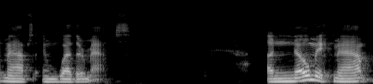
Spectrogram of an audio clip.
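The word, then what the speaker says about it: gnomonic: and weather maps a gnomic map because the g is silent sailors use it for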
